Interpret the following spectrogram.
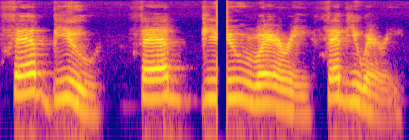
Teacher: we do not pronounce the R so feu feary February the r is silent and so what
